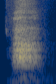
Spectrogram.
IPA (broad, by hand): h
